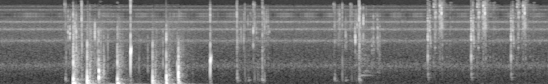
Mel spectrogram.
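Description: A pickaxe chips at stone in short, scattered knocks.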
